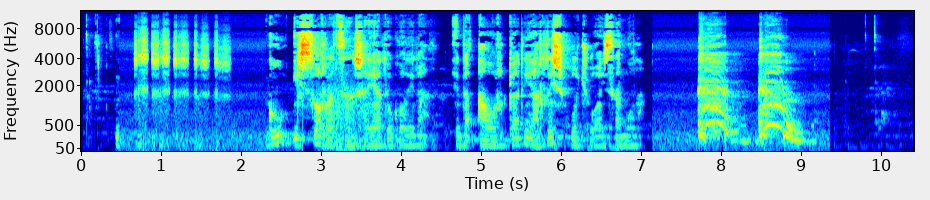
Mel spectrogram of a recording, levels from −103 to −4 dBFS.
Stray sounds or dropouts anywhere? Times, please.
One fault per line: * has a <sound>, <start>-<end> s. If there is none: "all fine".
* has a laugh, 0.7-1.9 s
* has a cough, 7.7-9.3 s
